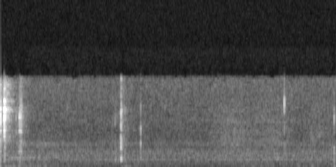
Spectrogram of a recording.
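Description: Quiet, close clicks of a computer keyboard as values are typed in, a few scattered keystrokes over faint room hiss with no voices.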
